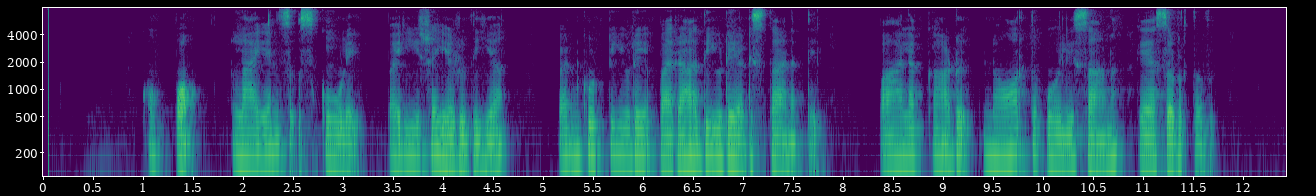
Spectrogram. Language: Malayalam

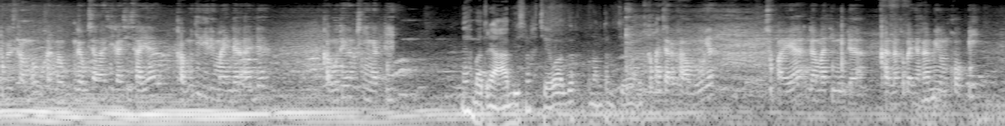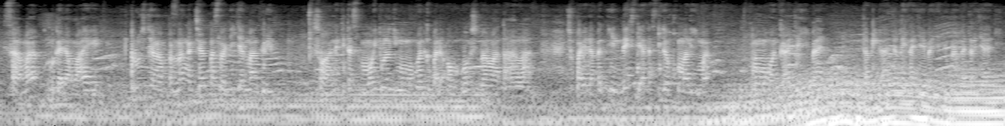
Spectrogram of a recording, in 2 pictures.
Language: Indonesian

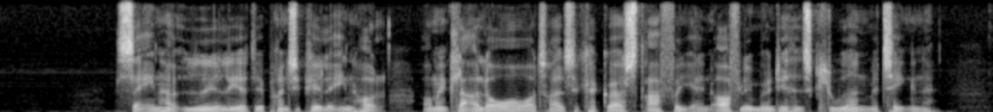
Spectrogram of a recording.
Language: Danish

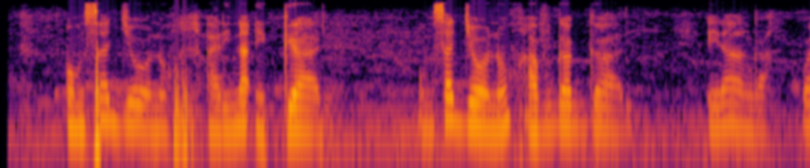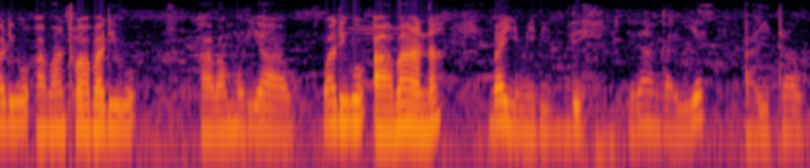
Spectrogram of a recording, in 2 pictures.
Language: Ganda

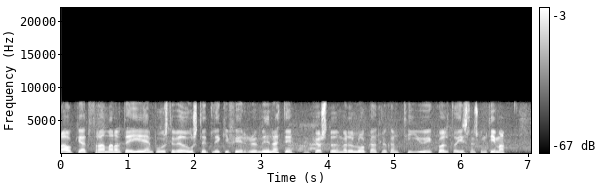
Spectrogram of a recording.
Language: Icelandic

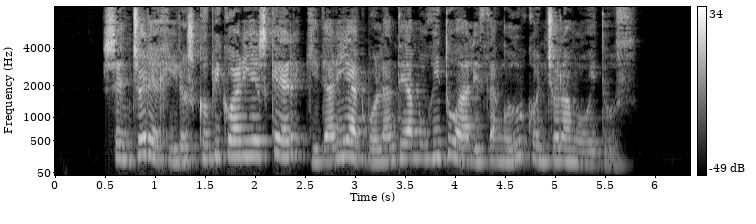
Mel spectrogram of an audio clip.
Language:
Basque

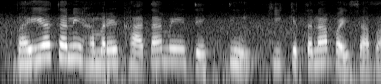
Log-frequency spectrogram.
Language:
Bhojpuri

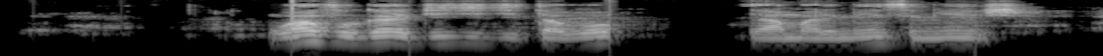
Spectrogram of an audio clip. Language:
Kinyarwanda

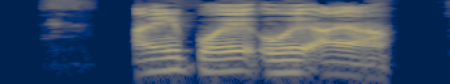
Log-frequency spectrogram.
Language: Sindhi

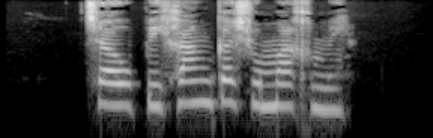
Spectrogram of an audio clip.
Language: Yanahuanca Pasco Quechua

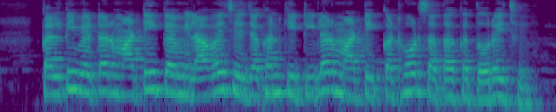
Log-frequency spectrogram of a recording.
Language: Maithili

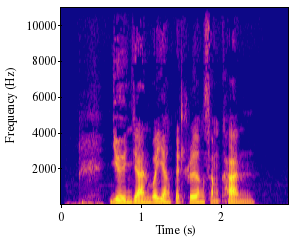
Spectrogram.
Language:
Thai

